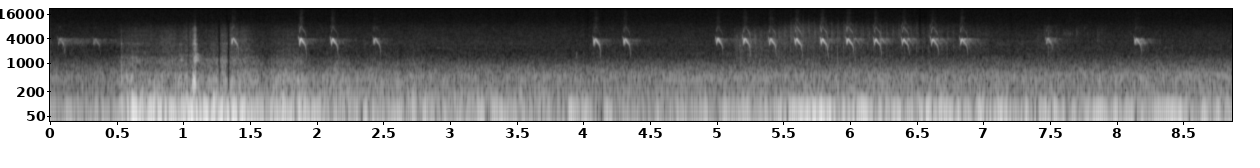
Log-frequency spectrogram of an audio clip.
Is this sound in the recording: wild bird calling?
yes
